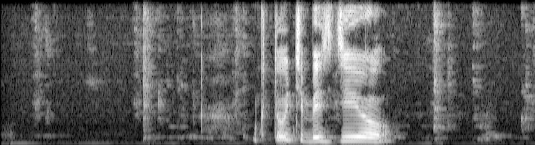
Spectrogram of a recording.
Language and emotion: Russian, sad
